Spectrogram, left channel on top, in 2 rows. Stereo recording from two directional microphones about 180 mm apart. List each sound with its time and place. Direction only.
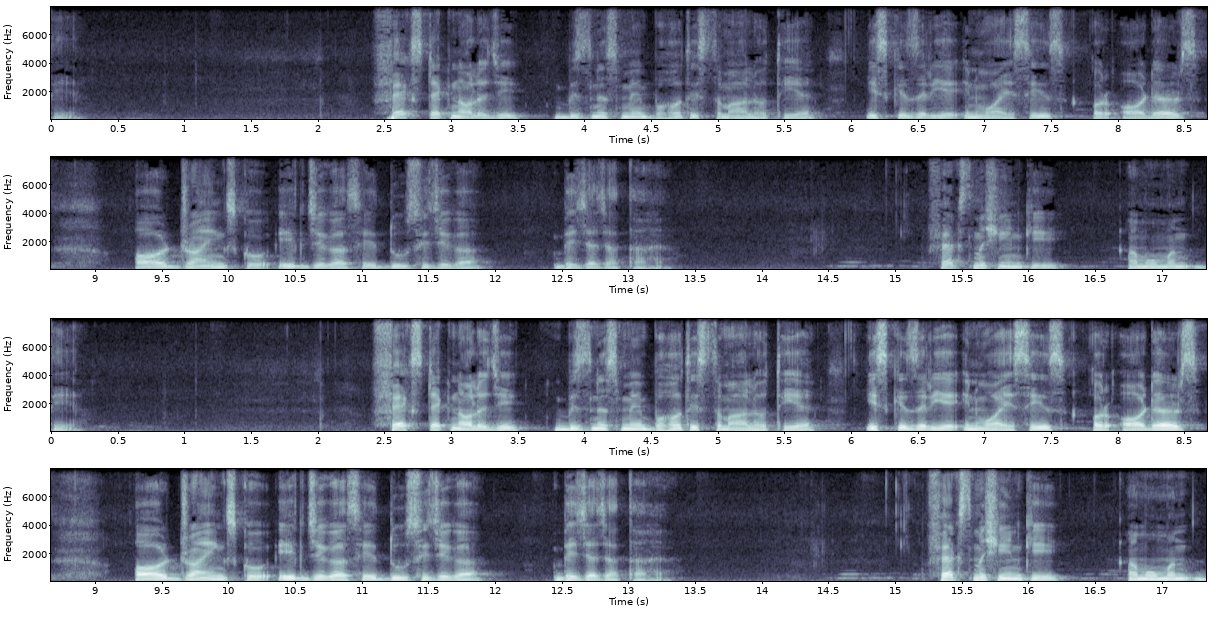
2.4 s speech: 15° right (ahead or behind)
15.0 s speech: 20° right (ahead or behind)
